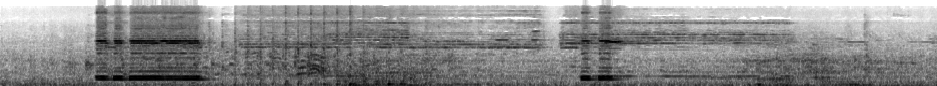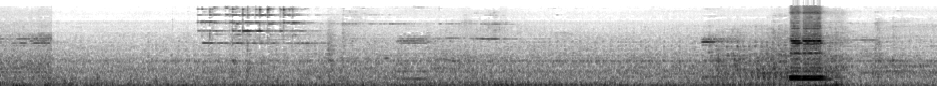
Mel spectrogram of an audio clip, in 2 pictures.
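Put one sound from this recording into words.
Vehicle horns honk loudly in short blasts.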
